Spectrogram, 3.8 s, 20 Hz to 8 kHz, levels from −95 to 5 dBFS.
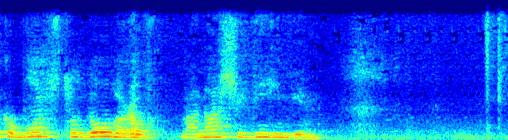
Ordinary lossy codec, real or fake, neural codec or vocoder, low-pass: Opus, 64 kbps; fake; codec, 16 kHz, 1.1 kbps, Voila-Tokenizer; 7.2 kHz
